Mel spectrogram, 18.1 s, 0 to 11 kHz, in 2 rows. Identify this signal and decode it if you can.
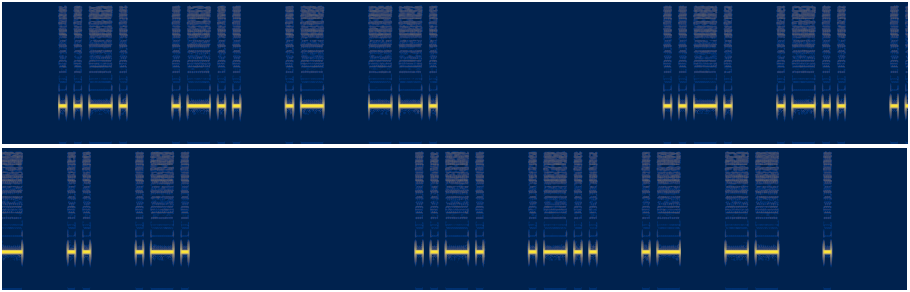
Morse code, heard as a keyed tone, about 16 wpm, spaced as for 11 wpm, 800 Hz. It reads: FLAG FLAIR FLAME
